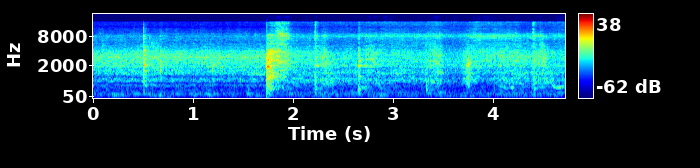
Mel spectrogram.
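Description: Cooked beef for a Kerala-style stew sautéing in a pan, a soft steady sizzle punctuated by several sharp stirring clinks and scrapes, close and without talk.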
